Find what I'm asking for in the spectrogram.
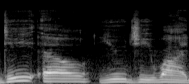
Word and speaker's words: Dlugy: It's spelled D L U G Y, Dlugy, And I would assume by that name, he may be Russian.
